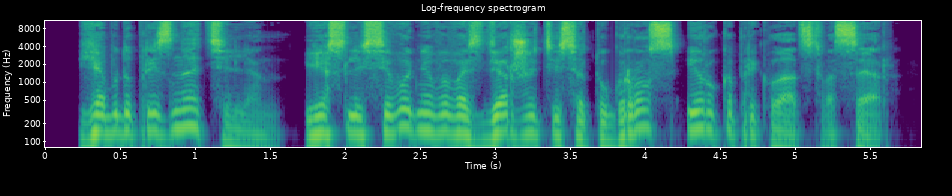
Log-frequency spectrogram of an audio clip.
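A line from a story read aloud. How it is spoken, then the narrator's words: Calm. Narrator (Russian): спокойно произнес Мэтью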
